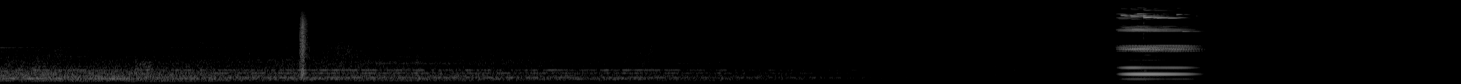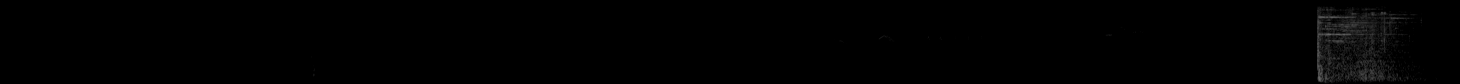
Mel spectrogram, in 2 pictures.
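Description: Video game sound effects chime and clash in short bursts.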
